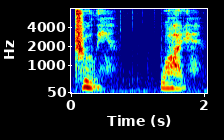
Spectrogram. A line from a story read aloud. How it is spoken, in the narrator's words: Amanda asked softly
